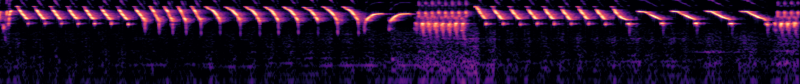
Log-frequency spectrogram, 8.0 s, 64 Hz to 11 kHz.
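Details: Spanish Timbrado canary of the huppe type, 2020 breeding, singing a training song of fast repeated descending chips, a brief harsh buzzy burst, then more rapid falling notes.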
